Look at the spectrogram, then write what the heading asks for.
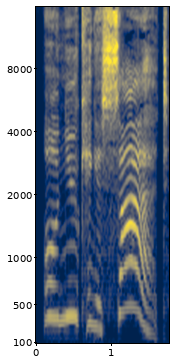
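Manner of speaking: high, loud call from the crowd; man's shout. A narrator's reading. Onlooker remarks on the gloomy king, shouting. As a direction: shout it out for all to hear. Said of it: "shouted one man".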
